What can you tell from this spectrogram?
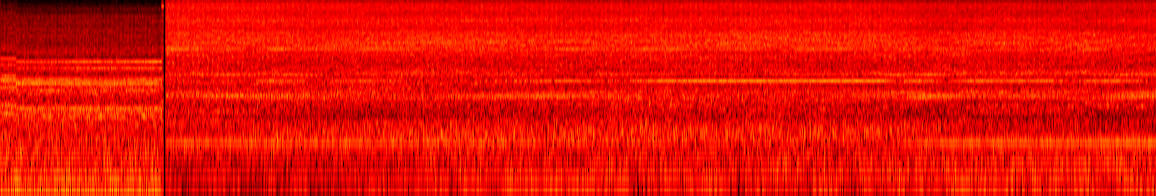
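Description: Helicopter turbine engines and rotor running, heard from inside the cabin: a loud steady noise with several steady whining tones. The sound changes abruptly about two seconds in, then holds steady.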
